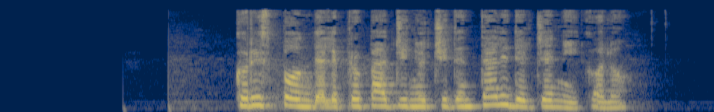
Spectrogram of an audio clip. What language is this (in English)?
Italian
